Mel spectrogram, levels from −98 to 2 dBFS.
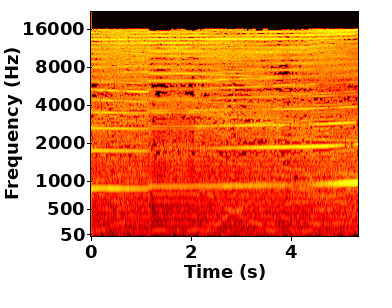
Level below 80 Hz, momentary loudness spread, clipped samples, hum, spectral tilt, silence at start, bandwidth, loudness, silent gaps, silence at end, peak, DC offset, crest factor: -70 dBFS; 1 LU; under 0.1%; none; 4.5 dB/octave; 0 s; 16.5 kHz; -10 LUFS; none; 0 s; -2 dBFS; under 0.1%; 12 dB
